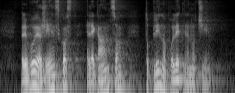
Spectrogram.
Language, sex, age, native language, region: Slovenian, male, 50-59, Slovenian, Savinja region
